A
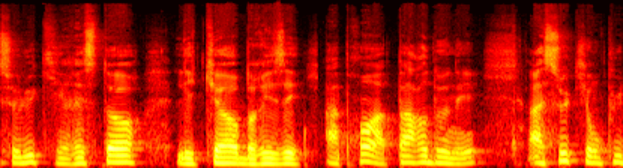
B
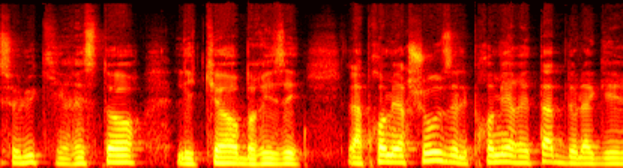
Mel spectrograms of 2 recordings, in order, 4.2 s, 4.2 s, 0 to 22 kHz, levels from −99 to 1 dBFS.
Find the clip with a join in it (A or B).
A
